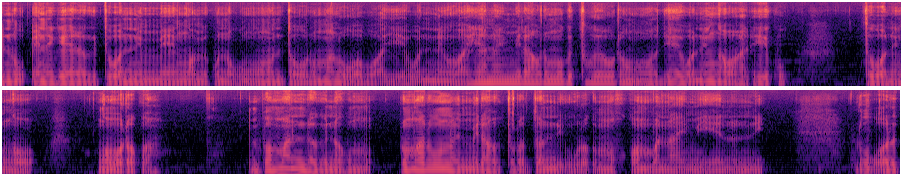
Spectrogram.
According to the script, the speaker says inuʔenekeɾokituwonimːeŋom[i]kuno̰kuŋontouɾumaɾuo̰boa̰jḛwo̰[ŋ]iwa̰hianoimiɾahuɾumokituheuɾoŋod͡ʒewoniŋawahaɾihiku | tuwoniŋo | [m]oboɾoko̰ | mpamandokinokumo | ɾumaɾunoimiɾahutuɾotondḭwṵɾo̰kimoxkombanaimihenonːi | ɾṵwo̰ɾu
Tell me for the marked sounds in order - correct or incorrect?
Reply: correct, incorrect: n, incorrect: ŋ

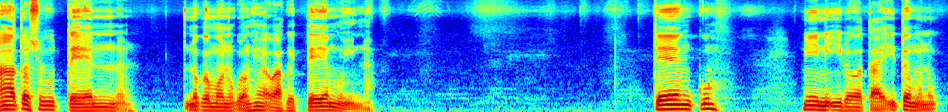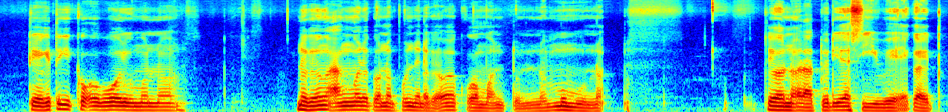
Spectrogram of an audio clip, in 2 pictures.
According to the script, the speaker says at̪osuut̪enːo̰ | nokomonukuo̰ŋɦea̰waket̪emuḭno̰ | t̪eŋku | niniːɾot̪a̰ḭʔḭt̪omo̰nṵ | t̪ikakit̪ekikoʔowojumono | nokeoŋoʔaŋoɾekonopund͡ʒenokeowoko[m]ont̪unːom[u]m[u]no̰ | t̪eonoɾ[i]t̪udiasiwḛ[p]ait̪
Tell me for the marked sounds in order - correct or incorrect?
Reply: correct, correct, correct, incorrect: a, incorrect: k

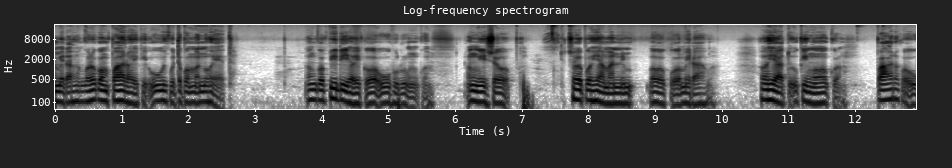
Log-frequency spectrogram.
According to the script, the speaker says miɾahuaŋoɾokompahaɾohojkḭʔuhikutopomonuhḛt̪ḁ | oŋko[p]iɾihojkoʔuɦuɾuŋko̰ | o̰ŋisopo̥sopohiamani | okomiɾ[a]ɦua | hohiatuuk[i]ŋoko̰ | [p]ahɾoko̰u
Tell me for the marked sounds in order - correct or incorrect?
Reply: correct, correct, correct, correct

